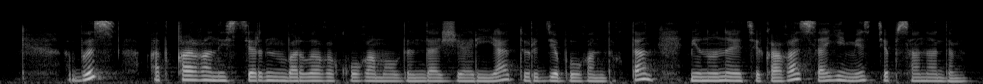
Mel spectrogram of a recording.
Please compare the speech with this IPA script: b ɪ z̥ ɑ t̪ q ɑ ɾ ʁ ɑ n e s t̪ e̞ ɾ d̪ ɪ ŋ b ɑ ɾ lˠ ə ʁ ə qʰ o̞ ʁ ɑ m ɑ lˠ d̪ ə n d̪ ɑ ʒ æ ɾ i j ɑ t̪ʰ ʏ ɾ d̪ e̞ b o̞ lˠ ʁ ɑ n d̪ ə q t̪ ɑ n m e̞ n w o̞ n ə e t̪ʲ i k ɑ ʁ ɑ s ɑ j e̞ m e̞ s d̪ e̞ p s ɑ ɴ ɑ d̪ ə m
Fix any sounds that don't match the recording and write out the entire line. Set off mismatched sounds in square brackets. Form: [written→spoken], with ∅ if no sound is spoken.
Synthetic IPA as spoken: b ɪ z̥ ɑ t̪ q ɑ ɾ ʁ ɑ n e s t̪ e̞ ɾ d̪ ɪ ŋ b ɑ ɾ lˠ ə ʁ ə qʰ o̞ ʁ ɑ m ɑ lˠ d̪ ə n d̪ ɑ ʒ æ ɾ i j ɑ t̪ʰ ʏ ɾ d̪ e̞ b o̞ lˠ ʁ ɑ n d̪ ə q t̪ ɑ n m e̞ n w o̞ n ə e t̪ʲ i k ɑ ʁ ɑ s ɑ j e̞ m e̞ s d̪ e̞ p s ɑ [ɴ→n] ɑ d̪ ə m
